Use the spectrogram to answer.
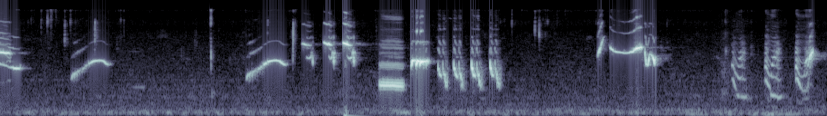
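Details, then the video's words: Asian pied starling song for training caged birds, morning or evening: rising looped whistles, rapid rattling series of stacked notes, a harsh squeal and scattered chirps separated by short pauses. "Suara Kicau Jalak Suren Terapi Pancingan Burung Jalak Saat Pagi Maupun Sore Agar Cepat Gacor Isian"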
